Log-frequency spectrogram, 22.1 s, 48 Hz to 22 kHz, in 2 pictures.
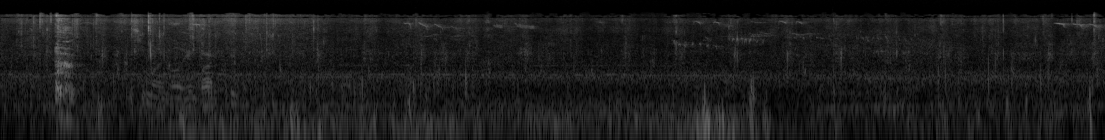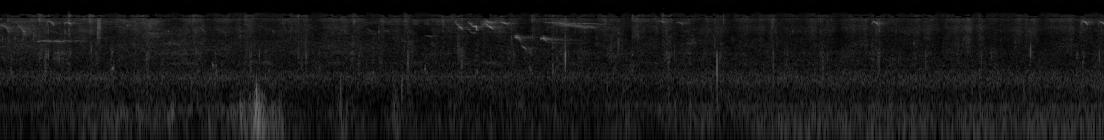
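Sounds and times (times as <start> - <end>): footsteps on paved path: 0.0 - 22.0
small birds chirping: 0.0 - 22.0
wind rumble on microphone: 0.0 - 22.0.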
